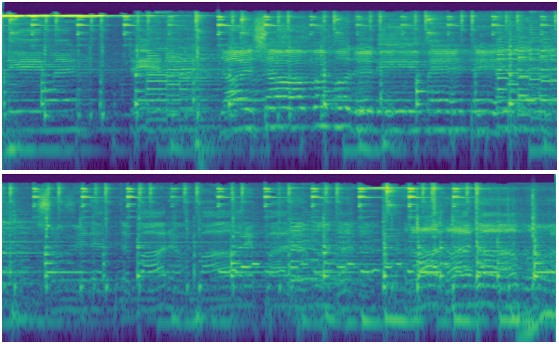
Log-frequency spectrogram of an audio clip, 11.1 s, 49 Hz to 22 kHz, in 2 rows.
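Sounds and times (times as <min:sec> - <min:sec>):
devotional chanting: 0:00.0 - 0:11.0.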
